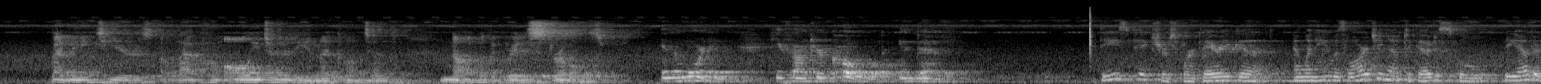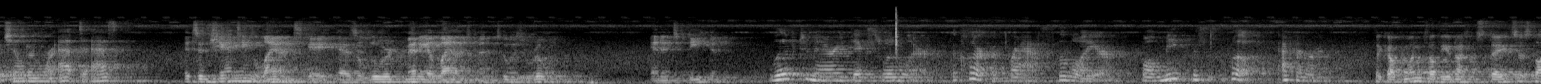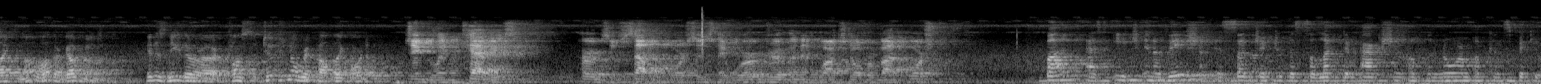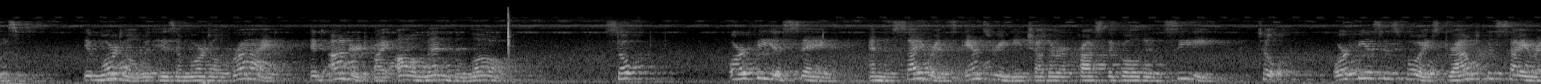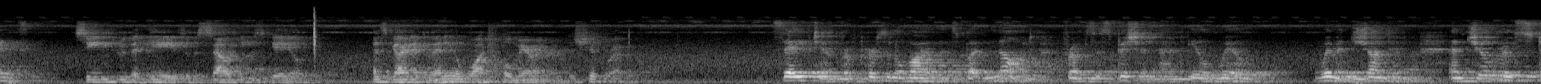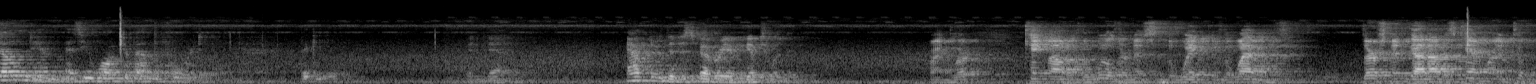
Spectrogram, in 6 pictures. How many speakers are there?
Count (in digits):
9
